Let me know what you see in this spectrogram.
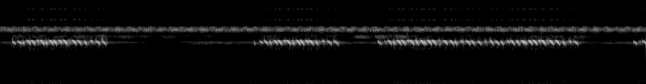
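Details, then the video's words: Cricket calling, used to drive off rats: a pulsed trill, a pause of about one and a half seconds, then two longer rapid pulsing trills, with a steady shrill tone behind. "Suara Jangkrik Untuk Mengusir Tikus"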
